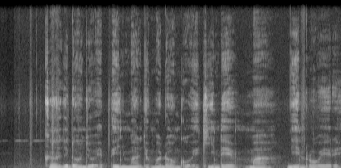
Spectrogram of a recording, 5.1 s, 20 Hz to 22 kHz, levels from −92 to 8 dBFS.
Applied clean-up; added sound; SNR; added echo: none; none; none; none.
